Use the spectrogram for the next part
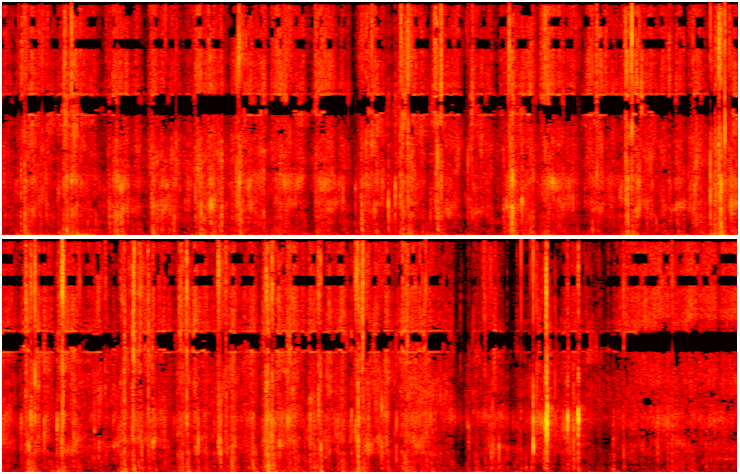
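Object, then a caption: Thin latex gloves. Thin white latex gloves are worn while the gloved fingers rub together and the palms move close to the mic. The result is a steady stream of bright, crinkly rubbing and tearing-like swishes, with short, dense bursts and little low end. A few sharper squeaks near the end stand out above the rest.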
